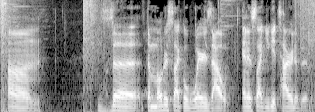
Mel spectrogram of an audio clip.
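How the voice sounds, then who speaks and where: A man's medium-pitched voice at a fairly slow pace, with fairly even intonation and long, frequent pauses. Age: 20s. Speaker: gaming YouTuber giving life advice. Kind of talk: casual talk while playing a video game. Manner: casual, filler-heavy and self-correcting.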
